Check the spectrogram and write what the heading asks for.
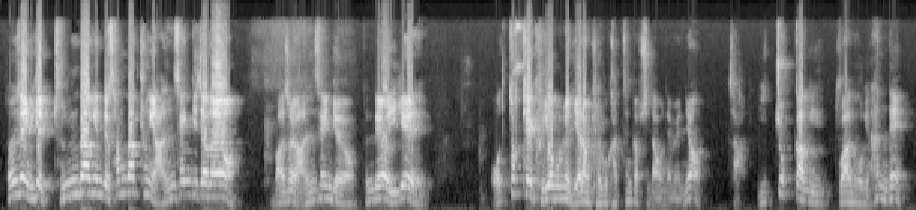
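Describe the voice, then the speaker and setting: A man teaching a high school math lesson, often asking the class questions and then answering them himself.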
